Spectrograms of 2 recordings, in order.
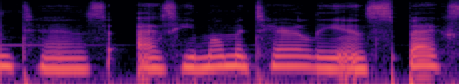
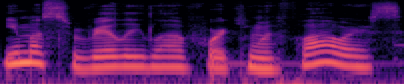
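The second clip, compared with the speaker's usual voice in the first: ordinary delivery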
